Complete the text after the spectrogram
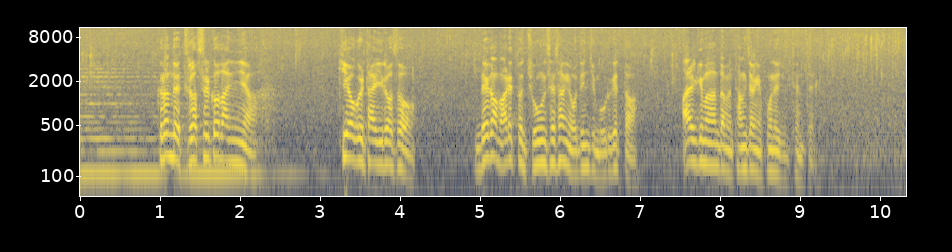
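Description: A young man speaks slowly in a choked, tearful voice close by.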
